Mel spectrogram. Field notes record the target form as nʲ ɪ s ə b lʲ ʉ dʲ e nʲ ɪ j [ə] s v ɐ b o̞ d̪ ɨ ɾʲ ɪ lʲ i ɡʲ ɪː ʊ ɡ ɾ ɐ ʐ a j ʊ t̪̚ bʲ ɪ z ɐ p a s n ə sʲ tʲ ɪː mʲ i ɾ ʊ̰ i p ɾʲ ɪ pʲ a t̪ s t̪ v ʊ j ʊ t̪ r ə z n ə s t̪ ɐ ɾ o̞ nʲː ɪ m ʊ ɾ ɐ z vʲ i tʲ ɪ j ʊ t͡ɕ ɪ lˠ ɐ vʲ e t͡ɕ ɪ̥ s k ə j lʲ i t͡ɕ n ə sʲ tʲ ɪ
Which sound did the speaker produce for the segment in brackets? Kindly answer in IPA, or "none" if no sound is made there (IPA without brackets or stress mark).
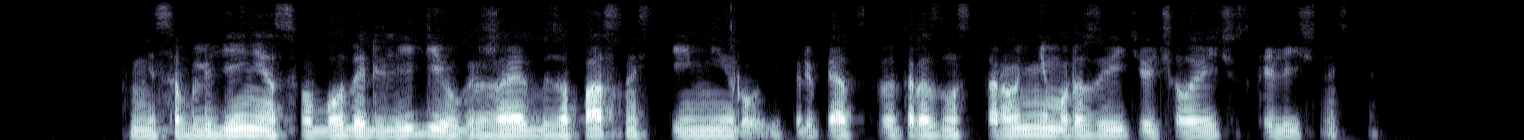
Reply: ə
